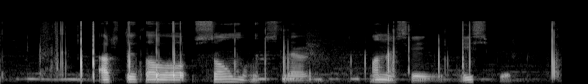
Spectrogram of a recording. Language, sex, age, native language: Icelandic, male, 18-19, Icelandic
